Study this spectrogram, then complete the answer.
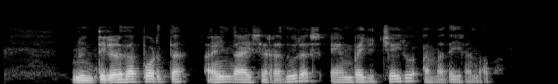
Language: Galician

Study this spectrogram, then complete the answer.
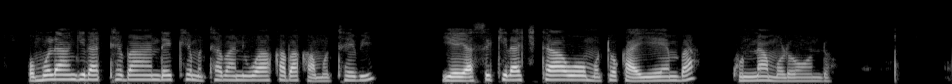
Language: Ganda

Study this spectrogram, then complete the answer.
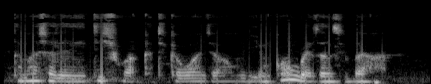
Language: Swahili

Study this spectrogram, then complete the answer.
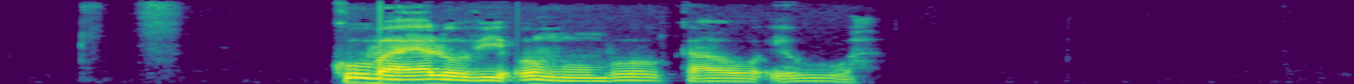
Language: Batanga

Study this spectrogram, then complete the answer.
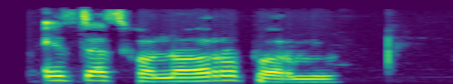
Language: Esperanto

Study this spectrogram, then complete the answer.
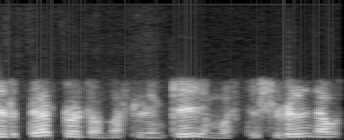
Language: Lithuanian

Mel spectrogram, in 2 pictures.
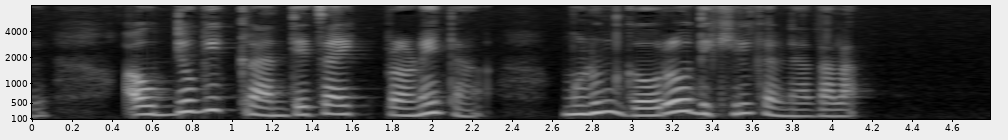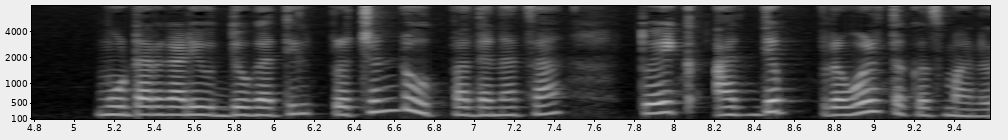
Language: Marathi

